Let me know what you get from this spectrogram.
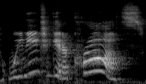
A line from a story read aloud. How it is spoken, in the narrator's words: cried Astrid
